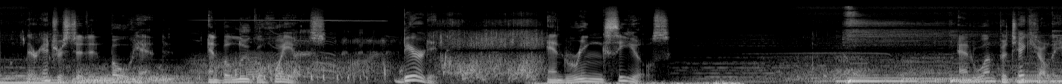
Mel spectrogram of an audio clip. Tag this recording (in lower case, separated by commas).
speech, whale vocalization, ocean, music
